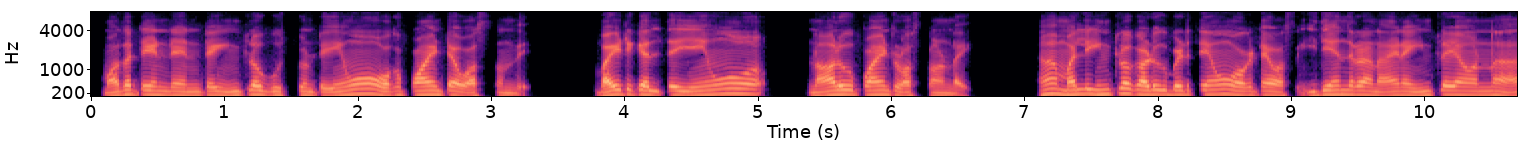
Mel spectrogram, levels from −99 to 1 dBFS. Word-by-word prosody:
మొదట 155 -1 +1
ఏంటంటే, 130 -1 -2
ఇంట్లో 130 +4 +1
కూర్చుంటే 125 -1 -5
ఏమో 165 +5 +1 0.2
ఒక 140 - -6
పాయింటే 145 -1 +3
వస్తుంది. 105 -4 -6 0.6
బయటికెళ్తే 150 -3 +2 0.2
ఏమో 160 +4 0 0.7
4 150 +5 +4
పాయింట్లు 150 -5 +2
వస్తుండాయి. 105 -5 -6 0.6
ఆహ్, 175 +1 +2
మళ్ళీ 165 +3 +3
ఇంట్లోకి 165 +1 0
అడుగు 155 0 +1
పెడితే 150 +1 -1
ఏమో 165 - 0
ఒకటే 135 0 -1
వస్తది. 120 - -10
ఇదేందిరా 150 +1 +1
నాయన 130 +3 0
ఇంట్లో 135 +3 -2
ఏమన్నా 135 -1 -2
145 Hz, 140 wpm, -22 LUFS, 130-155 Hz, 0.7 s, 4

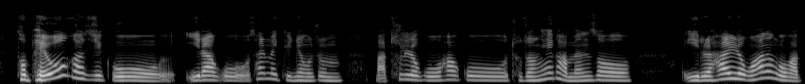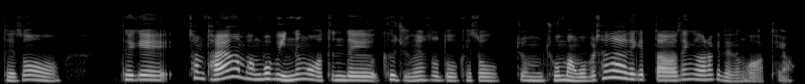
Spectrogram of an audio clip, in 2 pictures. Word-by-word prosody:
더 230 - +6
배워 230 - +6
가지고 185 - 0 0.2
일하고 200 -2 0
삶의 255 -2 -7
균형을 185 -2 -5
좀 175 -2 -7 0.3
맞추려고 190 +4 -3
하고 195 -3 -4
조정해 185 +8 -3
가면서 190 -3 -1 0.5
일을 190 +3 +1
하려고 240 0 +3
하는 295 -1 +1
것 200 - +2
같아서 175 +2 -1 0.6
'되게 215 -2 +2 0.2
참 295 -3 -2
다양한 305 +10 +6
방법이 245 -2 +1
있는 230 +6 +2
것 230 - +2
같은데 190 -2 +1
그중에서도 190 -3 -3
계속 175 -1 -5 0.2
좀 180 -1 -4
좋은 200 +2 -1
방법을 175 +2 +1
찾아야 300 0 +3
되겠다.' 225 -5 +1
생각을 230 -1 -1
하게 225 0 -3
되는 150 -4 -5
것 - - -4
같아요. - - -11
195 Hz, 310 characters per minute, -26 LUFS, 180-230 Hz, 0.6 s, 더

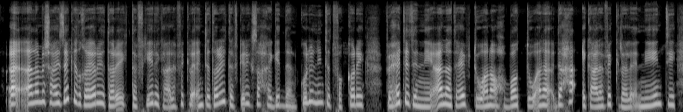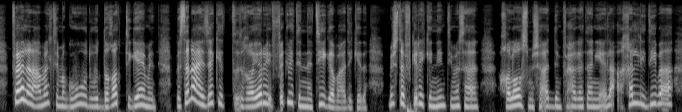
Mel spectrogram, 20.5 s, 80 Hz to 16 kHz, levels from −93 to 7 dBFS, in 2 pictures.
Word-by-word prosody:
آآ، - - +12
أنا 290 +2 +6
مش 335 -1 -1
عايزاكِ 310 +8 0
تغيّري 285 -2 +1
طريقة 230 - -2
تفكيرِك 255 +1 -5
على 205 +3 -5
فكرة، 280 +3 -7
أنتِ 260 -2 -3
طريقة 265 +7 0
تفكيرِك 215 - -6
صح 265 -2 -6
جدًا، 230 -1 -6
كون - - -3
إن 335 -2 -3
أنتِ 320 -2 -6
تفكّري 255 +3 -3 0.3
في 225 - -4
حتة 295 - 0
إنّي 215 +2 +2
أنا 265 0 +3
تعبتِ 250 0 -3
وأنا 225 +3 +1
أحبطت 225 +3 -3
وأنا 245 +3 0
ده 260 - -2
حقِّك 250 -7 -1
على 210 +2 0
فكرة، 225 -6 -5
لإن 220 +1 -5
أنتِ 265 +5 -2 0.4
فعلًا 355 -1 +9
عملتِ 260 +5 0
مجهود 230 +3 -3
واتضغطتِ 215 +5 0
جامد، 230 -2 +1 0.3
بس 220 +4 +4
أنا 385 - +9
عايزاكِ 295 - +5 0.2
تغيّري 220 +8 +2
فكرة 320 -2 -2
النتيجة 220 +1 0
بعد 180 0 -7
كده، 180 +1 -9 0.3
مش 275 +3 +1
تفكيرِك 280 -2 0
إن 220 -2 -1
أنتِ 235 -1 -4
مثلًا 220 -2 -2 0.3
خلاص 230 +2 +3
مش 205 -1 -2
هاقدّم 220 -1 -3
في 205 - -10
حاجة 215 0 -2
تانية، 215 -1 -4
لأ، 250 - -1
خلّي 275 -1 -1
دي 280 +6 -3
بقى 140 - +1
245 Hz, 175 wpm, -23 LUFS, 215-280 Hz, 0.4 s, آآ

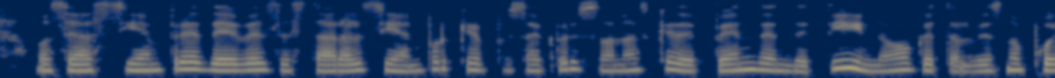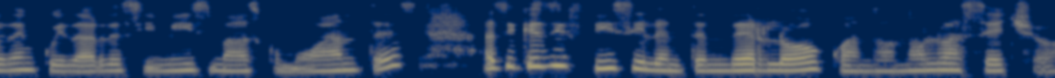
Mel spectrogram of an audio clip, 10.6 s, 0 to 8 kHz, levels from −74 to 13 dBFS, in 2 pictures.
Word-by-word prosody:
o 200 - -3
sea, 200 0 0
siempre 210 +4 0
debes 210 +1 +2
de - - -5
estar 190 0 -2
al 205 +3 -1
100 195 -4 -3
porque, 225 -1 -4
pues 200 -1 -12
hay 195 - -5
personas 210 -2 -4
que - - -4
dependen 200 +1 0
de 175 -1 -4
ti, 265 +7 +4
¿no?, 200 +2 -1
que 205 -3 -3
tal - - -7
vez 190 +3 -6
no 215 - 0
pueden 210 +2 0
cuidar 180 -3 -1
de 200 - -2
sí - - -7
mismas 195 -1 -3
como 90 - -6
antes. 215 - 0 0.3
Así 330 - +3
que 335 - +6
es - - 0
difícil 270 -8 +3
entenderlo 200 +2 +4
cuando 185 0 -5
no 195 +2 -2
lo 215 +1 +2
has 215 -1 -1
hecho, 195 -3 -2
205 Hz, 215 wpm, -24 LUFS, 195-220 Hz, 0.3 s, que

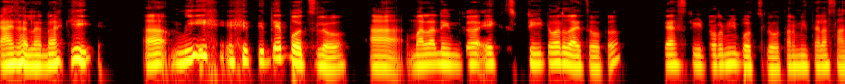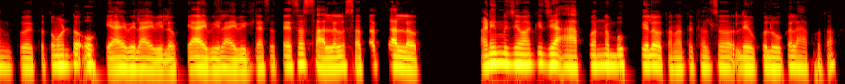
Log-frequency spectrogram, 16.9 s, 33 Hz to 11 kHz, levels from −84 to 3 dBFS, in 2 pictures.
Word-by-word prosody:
काय 130 +2 +6
झालं 125 -4 +5
ना, 135 +2 +5
की 180 -4 +5 0.5
अ, - - +2 0.2
मी 195 +12 +5 0.5
तिथे 160 +5 +4
पोहोचलो. 125 - +3 0.3
अ, 115 - +1 0.4
मला 125 +2 +3
नेमकं 135 0 0
एक 140 0 -2
स्ट्रीटवर 140 +1 -1
जायचं 115 -4 +2
होतं. 110 +9 -4 0.5
त्या 130 0 +2
स्ट्रीटवर 125 -1 -6
मी 135 +1 0
पोहोचलो. 110 -4 -3
तर 115 - -4
मी 120 0 -2
त्याला 115 +1 -2
सांगतोय, 105 -3 -5
तर - - -13
तो - - -2
म्हणतो, 120 0 +1
"okay 105 -3 -5
I 100 +2 +2
will, 105 0 +1
I 95 -2 +1
will. 90 -1 -1
Okay, 95 +3 -4
I 105 -1 +4
will, 95 +1 -1
I 95 -2 0
will." 90 0 -3
त्याचं 100 +1 -6
त्याचं 115 +3 0
चाललेलं 105 -4 +1
सतत 110 0 -5 0.2
चाललं 110 -4 +4
होतं 95 - -3 0.6
आणि 135 +3 +5
मी 140 0 +3
जेव्हा, 130 -1 +3
की 140 - -1
जे 130 0 +2
ॲपवरून 120 +1 0
बुक 125 0 -2
केलं 120 0 +3
होतं 110 -4 -1
ना, 100 - -2
तिथला 105 0 -4
लेवकल 105 0 -1
लोकल 105 +2 -1
ॲप 100 -2 -5
होता, 100 +4 -9
115 Hz, 200 wpm, -24 LUFS, 105-130 Hz, 0.6 s, काय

